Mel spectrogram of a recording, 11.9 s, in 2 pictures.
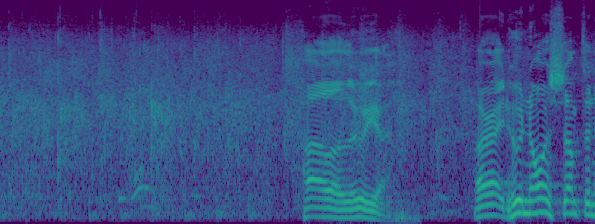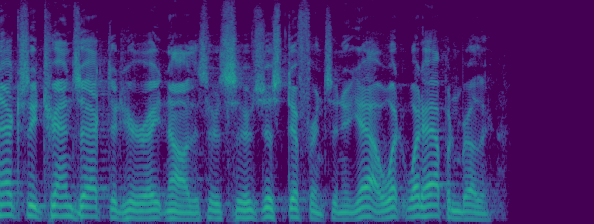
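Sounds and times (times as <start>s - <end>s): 
audience applauding: 0.0s - 5.9s
speech: 3.0s - 4.0s, 4.7s - 11.0s.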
